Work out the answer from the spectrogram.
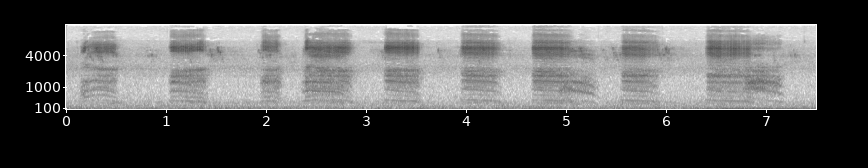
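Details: Big hooded crow fledglings begging at breakfast with the adults: seven hoarse, nasal cries repeated steadily about once a second, each roughly half a second long.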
